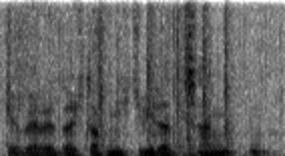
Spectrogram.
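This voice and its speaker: Casting: male actor as a dry, easygoing gambler for radio drama, lowish voice, noisy recording. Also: level tone, normal speed, lightly acted. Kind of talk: German radio play acting. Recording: clearly noisy, clicks.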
